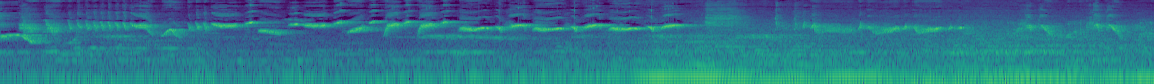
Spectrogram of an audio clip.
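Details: Chinese hwamei, kept as a songbird, singing loudly in a rich run of whistled phrases that slide up and down, with quick repeated notes and rapid trills, over a low steady background hum.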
